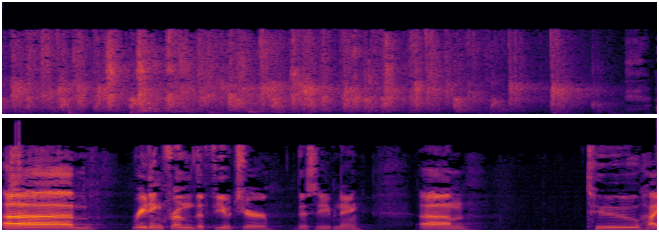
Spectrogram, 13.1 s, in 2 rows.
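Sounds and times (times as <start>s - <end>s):
audience applause at a reading: 0.0s - 6.2s
speech: 6.6s - 11.4s, 12.5s - 13.0s.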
